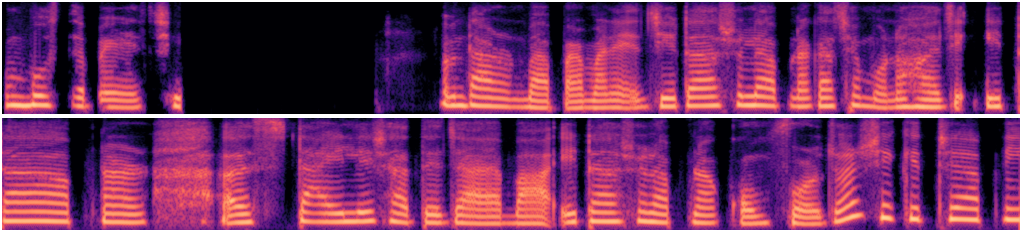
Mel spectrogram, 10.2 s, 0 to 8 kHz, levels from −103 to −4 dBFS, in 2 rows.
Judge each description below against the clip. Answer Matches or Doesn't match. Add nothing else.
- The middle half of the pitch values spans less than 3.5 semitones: Doesn't match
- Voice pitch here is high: Matches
